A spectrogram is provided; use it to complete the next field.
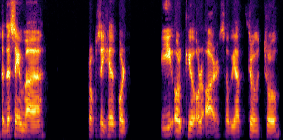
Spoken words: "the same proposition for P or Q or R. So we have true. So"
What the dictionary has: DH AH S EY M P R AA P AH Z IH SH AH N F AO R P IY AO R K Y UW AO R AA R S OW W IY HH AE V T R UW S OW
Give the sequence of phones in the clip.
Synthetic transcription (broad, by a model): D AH S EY M P R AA P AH S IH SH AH N F AO R P IY AO R K Y UW AO R AA R S OW W IY HH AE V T R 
